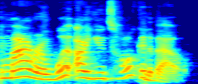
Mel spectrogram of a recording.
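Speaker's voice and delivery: imitating an incredulous pastor; [name] quoting. Retelling the pastor's reply to Myron, mock exasperated. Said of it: "So he's like".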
